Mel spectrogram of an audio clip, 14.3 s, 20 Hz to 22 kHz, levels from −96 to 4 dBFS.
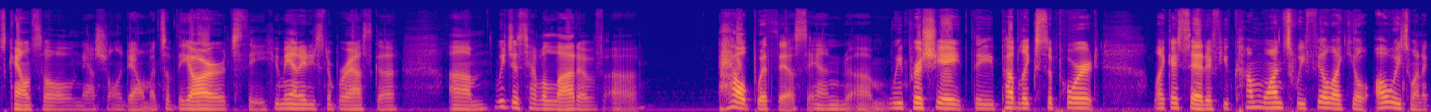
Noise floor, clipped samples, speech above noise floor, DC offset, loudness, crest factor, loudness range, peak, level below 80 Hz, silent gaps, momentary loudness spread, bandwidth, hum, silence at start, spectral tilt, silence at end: -66 dBFS; under 0.1%; 38 dB; under 0.1%; -26 LUFS; 18 dB; 6 LU; -10 dBFS; -58 dBFS; none; 17 LU; 16 kHz; none; 0 s; -3.5 dB/octave; 0.05 s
